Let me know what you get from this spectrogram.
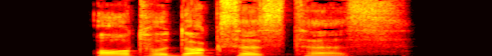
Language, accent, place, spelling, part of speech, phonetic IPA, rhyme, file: German, Germany, Berlin, orthodoxestes, adjective, [ɔʁtoˈdɔksəstəs], -ɔksəstəs, De-orthodoxestes.ogg
- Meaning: strong/mixed nominative/accusative neuter singular superlative degree of orthodox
